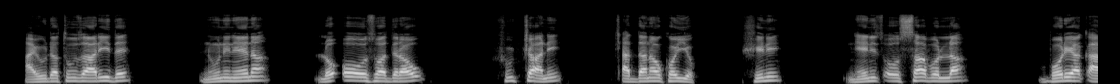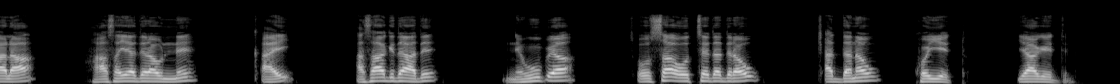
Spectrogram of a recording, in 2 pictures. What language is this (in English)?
Dawro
